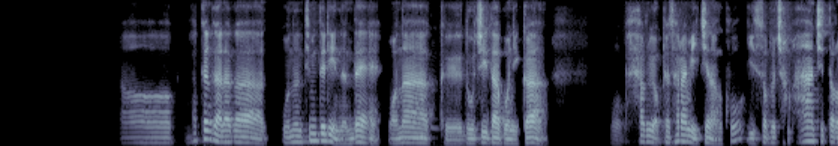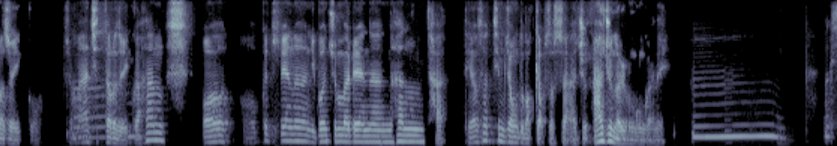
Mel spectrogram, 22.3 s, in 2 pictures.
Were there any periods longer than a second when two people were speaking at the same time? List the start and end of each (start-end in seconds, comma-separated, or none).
none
